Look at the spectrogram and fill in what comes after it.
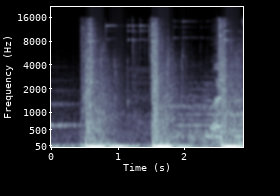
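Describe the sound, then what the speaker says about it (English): Pistol shots from The Secret World, three sharp loud reports about a second apart, each trailing off into a ringing, reverberant tail. "you do look a bit badass when you're shooting your pistols"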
